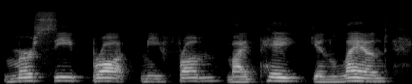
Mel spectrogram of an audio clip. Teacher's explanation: Um and so uh uh there are five there are 10 syllables total. The 10 syllables are divided by five pairs of a stressed and an unstressed syllable.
